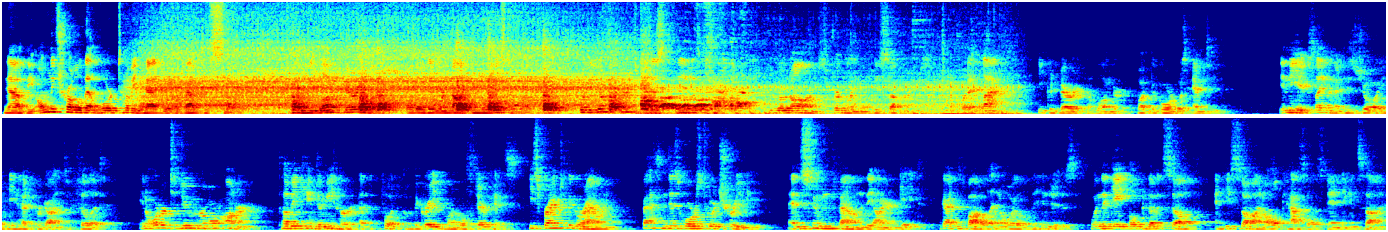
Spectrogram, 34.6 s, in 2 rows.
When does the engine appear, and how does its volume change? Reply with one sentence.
The engine can be heard from 1.5 to 12.8 s, getting quieter.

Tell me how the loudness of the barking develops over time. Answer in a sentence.
The loudness of the barking goes up.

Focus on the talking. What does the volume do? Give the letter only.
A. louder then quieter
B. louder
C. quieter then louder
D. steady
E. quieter
E.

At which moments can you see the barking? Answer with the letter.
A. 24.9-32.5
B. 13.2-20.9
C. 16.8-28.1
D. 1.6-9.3
D.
